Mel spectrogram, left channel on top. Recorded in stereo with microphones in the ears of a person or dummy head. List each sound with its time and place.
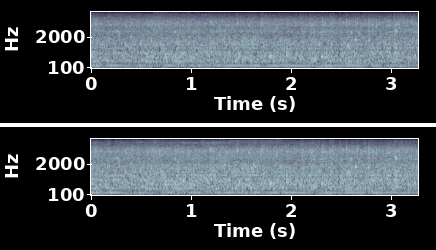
0.0 s running water: 10° right (ahead or behind), 0.7 m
